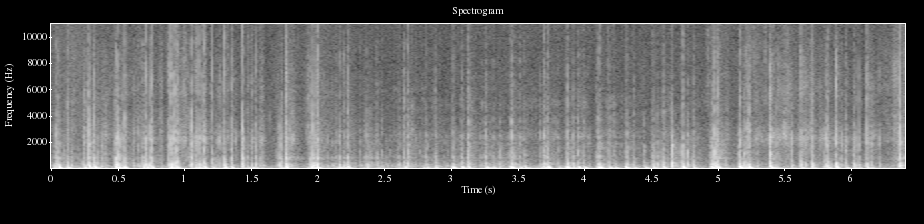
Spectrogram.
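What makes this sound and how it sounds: Fingertips and nails tap quickly and unevenly on the lid and sides of a medium, round, hollow plastic cotton candy tub with a purple plastic lid, held up in the air. The taps are short, dull and bassy, with little ring, and come in a steady, irregular stream.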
